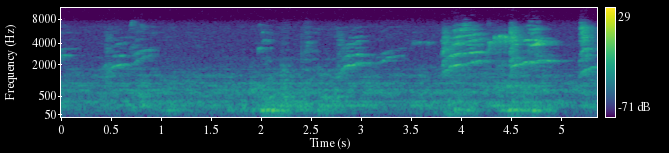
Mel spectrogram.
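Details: Pine grosbeak being fed sunflower seeds, giving short clear whistled notes, some rising or falling, scattered among soft rustling and a faint low murmur.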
